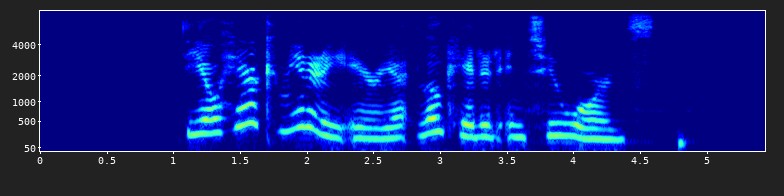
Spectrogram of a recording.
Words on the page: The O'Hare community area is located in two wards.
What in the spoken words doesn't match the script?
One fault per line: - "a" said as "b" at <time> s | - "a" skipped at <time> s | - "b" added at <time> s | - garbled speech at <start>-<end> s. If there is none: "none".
- "is" skipped at 2.8 s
